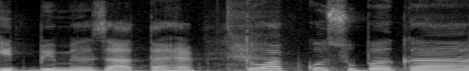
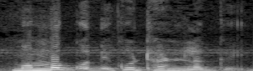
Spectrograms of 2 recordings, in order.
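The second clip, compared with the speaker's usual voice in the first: louder, calling across the room; calling to son; 3 semitones higher, 8 dB louder than usual. Real, not acted. (बेटे को ज़ोर से पुकारती माँ)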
